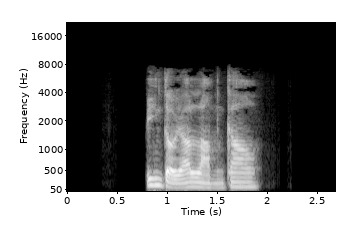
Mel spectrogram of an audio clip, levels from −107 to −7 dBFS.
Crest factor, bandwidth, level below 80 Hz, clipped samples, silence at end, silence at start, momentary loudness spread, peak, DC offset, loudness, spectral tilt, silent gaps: 18 dB; 7.2 kHz; -52 dBFS; under 0.1%; 0.75 s; 0.8 s; 9 LU; -2 dBFS; under 0.1%; -18 LUFS; -7.5 dB/octave; none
